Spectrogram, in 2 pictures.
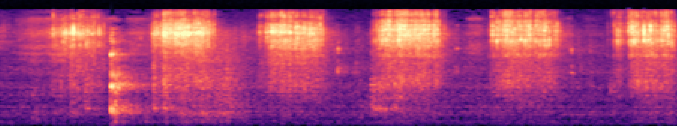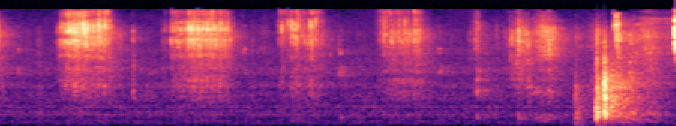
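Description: A person tasting red wine: a sharp slurp as the wine is drawn into the mouth, then a run of hissing breaths about once a second as it is held and aired on the palate. A louder knock comes near the end.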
